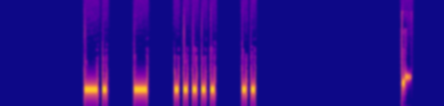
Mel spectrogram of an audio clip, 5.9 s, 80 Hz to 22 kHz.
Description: Morse code, heard as a keyed tone, about 20 wpm, spaced as for 15 wpm, 700 Hz. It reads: NT5I
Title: 088 Lesson 15g - Number 5 - Call Signs 20wpm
